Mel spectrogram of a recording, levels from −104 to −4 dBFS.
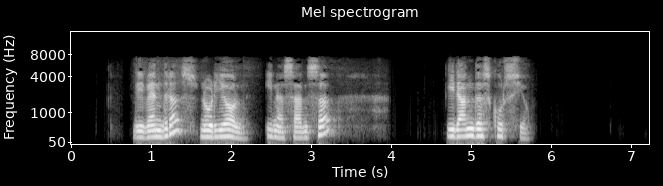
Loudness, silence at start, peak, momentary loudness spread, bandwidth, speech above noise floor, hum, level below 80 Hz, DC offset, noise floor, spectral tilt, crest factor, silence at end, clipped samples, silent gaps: -17 LUFS; 0.8 s; -2 dBFS; 14 LU; 7.6 kHz; 32 dB; none; -64 dBFS; under 0.1%; -49 dBFS; -5.5 dB/octave; 18 dB; 1.5 s; under 0.1%; 4.06-4.16 s, 4.27-4.32 s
